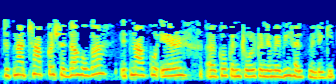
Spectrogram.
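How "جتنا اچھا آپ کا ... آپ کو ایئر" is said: ordinary delivery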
